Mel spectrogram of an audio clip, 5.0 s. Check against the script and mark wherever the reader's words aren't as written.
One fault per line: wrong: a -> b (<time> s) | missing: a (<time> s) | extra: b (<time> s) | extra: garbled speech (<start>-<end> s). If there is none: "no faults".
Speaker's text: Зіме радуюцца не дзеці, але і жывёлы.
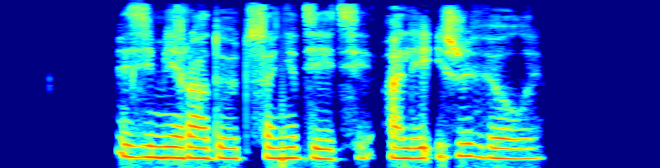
no faults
